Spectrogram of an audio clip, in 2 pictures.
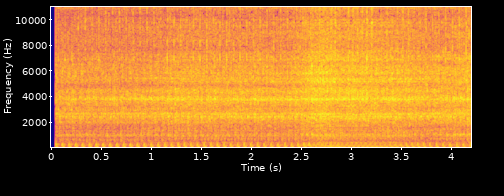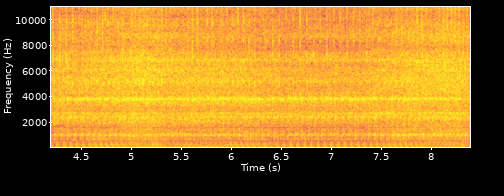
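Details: Warm Suzuki DRZ400SM single-cylinder motorcycle idling: steady light ticking on the exhaust pulses, starting once warmed up, after riding about 50 km with gas in the oil.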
